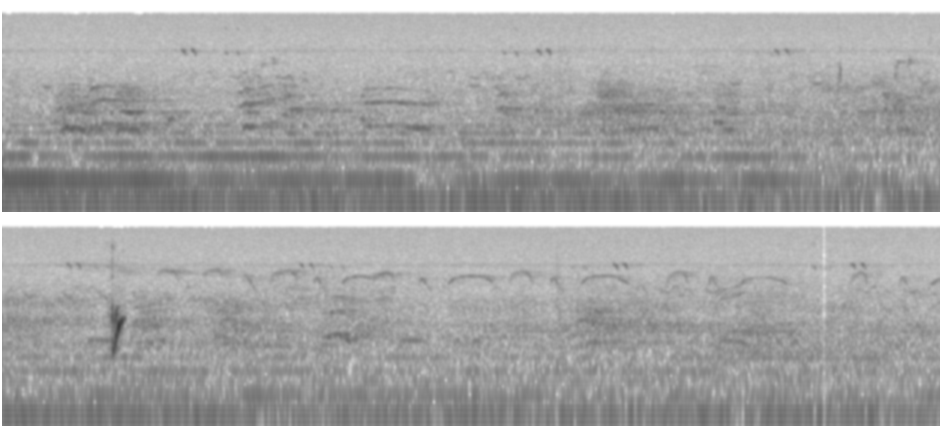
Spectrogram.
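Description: Hunting dogs baying in the distance, faint and off and on, on a wild boar's trail. A single short rising squeak about seven seconds in is the loudest sound, and a run of quick high chirps follows from about eight to eleven seconds in.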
